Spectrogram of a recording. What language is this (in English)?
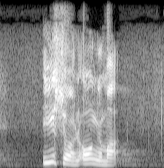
Finnish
